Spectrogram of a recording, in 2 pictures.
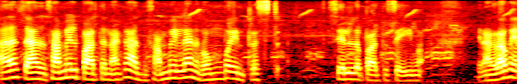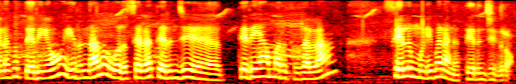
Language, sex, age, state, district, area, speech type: Tamil, female, 45-60, Tamil Nadu, Kallakurichi, urban, spontaneous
